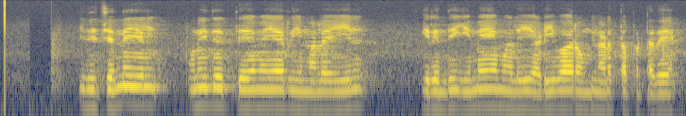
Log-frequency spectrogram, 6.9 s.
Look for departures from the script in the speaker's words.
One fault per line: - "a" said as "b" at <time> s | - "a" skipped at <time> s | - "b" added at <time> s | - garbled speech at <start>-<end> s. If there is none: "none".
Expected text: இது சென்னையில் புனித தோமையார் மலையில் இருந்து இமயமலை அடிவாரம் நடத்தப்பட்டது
none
